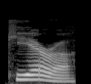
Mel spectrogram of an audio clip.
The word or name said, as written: kiara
